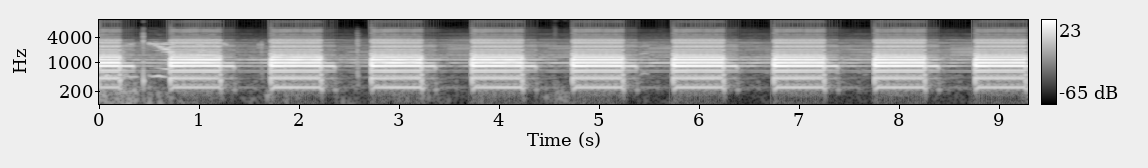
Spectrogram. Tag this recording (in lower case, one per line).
siren
speech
